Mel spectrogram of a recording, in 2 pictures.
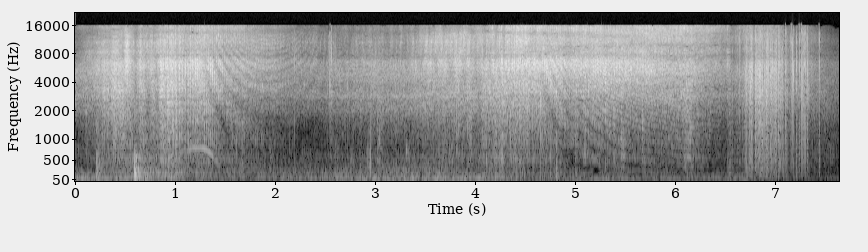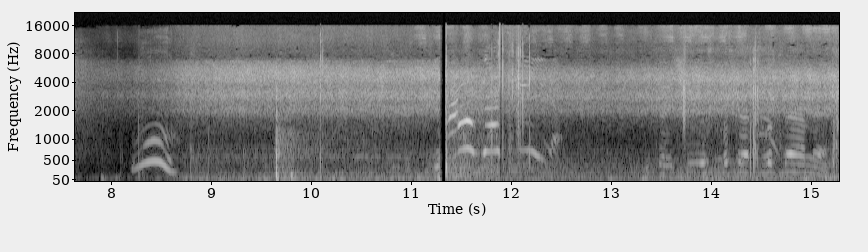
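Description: Ground firework going off: a dense, loud hissing and crackling spray of sparks that lasts about seven and a half seconds and then cuts off. A few sharp pops follow later.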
